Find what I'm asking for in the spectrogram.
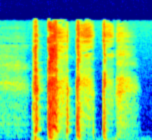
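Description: A woman coughs in a rapid, hacking fit of about five or six harsh bursts, fairly loud, with brief gasping pauses between them and no speech.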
